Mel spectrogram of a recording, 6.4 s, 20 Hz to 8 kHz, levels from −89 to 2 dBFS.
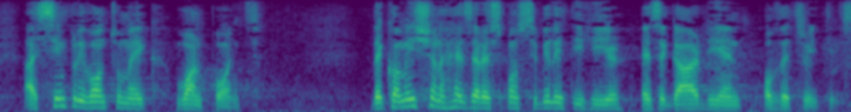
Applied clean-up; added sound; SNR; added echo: none; none; none; none.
